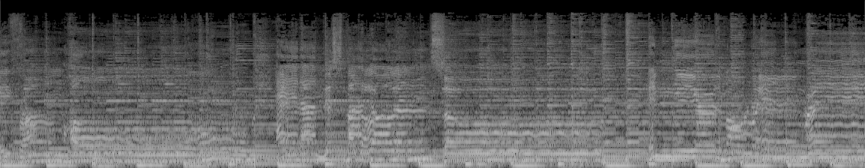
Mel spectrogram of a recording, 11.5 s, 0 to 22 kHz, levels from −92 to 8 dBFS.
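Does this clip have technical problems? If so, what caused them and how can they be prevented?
Yes. From 0.98 s to 11.45 s, about ten clicks recur every 0.95 s. These are likely clock drift buffer slips: two devices run at rates roughly 700 ppm apart, so the buffer between them drifts until a block of about 30 samples is dropped or repeated. The strict, metronomic spacing separates this from packet-loss glitches, which fall irregularly. Locking both devices to a shared word clock, or resampling asynchronously between them, prevents it.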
